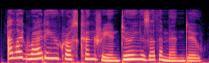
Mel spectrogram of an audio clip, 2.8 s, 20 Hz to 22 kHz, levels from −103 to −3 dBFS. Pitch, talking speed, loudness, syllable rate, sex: 250 Hz, 235 wpm, -15 LUFS, 5.9 syllables/s, female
